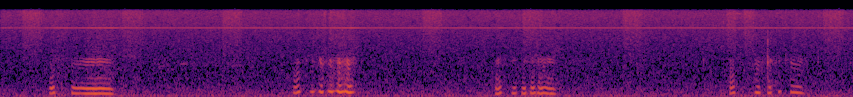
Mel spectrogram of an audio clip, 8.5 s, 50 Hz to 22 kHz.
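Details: Thunderclese, a 25-pound fat domestic cat, snoring loudly while asleep during the day indoors, filmed on an Apeman A66 action camera; squeaky, nasal, tonal snores return roughly every two seconds over a low steady room hum.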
